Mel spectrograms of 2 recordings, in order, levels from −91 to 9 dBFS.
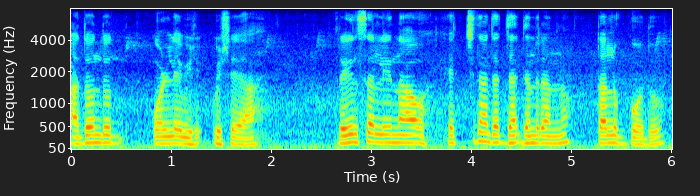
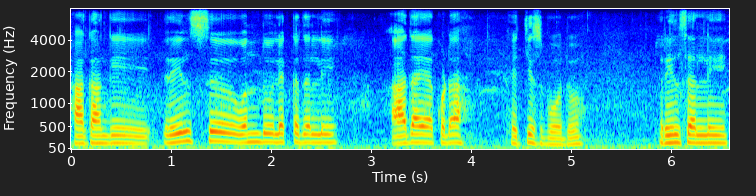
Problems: none marked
